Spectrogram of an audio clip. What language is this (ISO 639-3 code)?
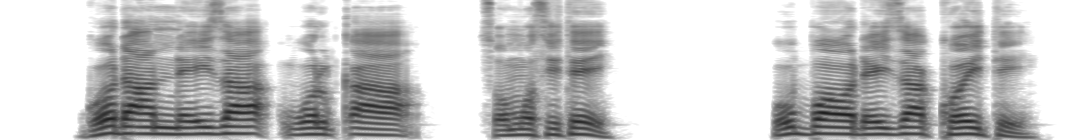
gmv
